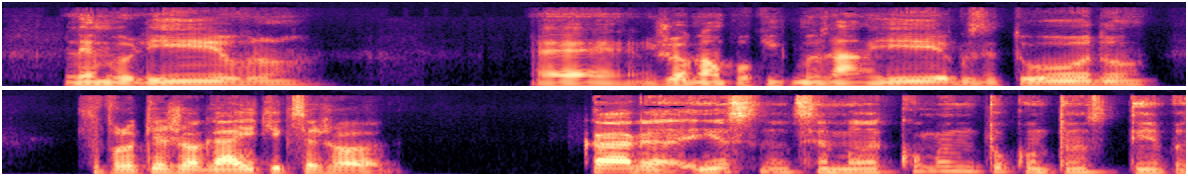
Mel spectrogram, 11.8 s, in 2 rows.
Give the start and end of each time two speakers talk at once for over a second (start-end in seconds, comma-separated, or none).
none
